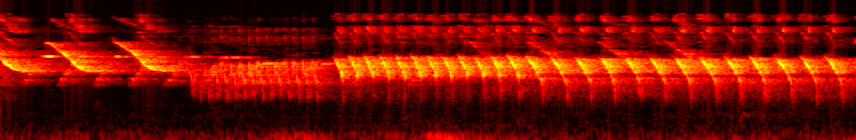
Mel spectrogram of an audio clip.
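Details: Canary singing a training song for other birds: a few downward-swept whistles, then a dense buzzy trill breaking into a fast pulsed roll repeated about four times per second.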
